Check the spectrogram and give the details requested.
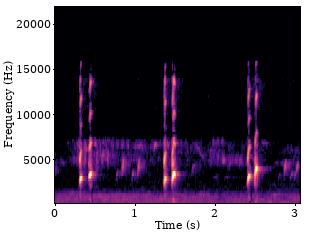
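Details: European goldfinch giving sparse, paired high chirps, each pair clipped and bright, repeated roughly once a second with silence between.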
